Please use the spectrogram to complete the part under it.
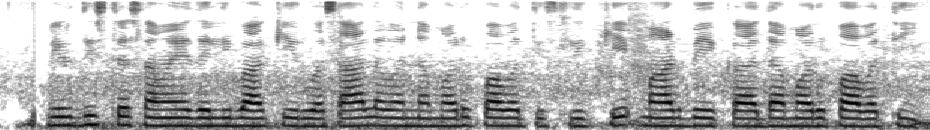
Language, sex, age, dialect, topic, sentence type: Kannada, female, 60-100, Coastal/Dakshin, banking, statement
